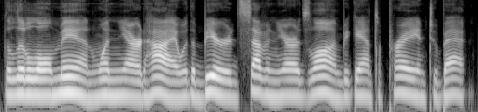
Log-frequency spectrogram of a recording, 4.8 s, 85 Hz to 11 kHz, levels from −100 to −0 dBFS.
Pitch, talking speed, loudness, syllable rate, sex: 175 Hz, 240 wpm, -17 LUFS, 5.0 syllables/s, female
